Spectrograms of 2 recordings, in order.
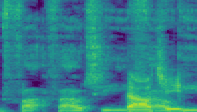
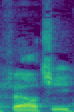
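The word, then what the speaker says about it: Fauci: Fouchi. Yeah. Yeah. Fouchy.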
